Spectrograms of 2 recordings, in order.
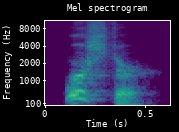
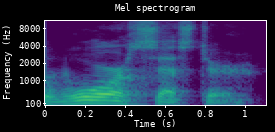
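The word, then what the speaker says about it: Worcester: know these things yeah Wier is is spelled war sester war sester it's no it's Worster W wer or here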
